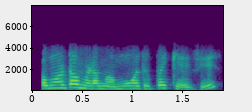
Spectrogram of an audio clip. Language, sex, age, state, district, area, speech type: Kannada, female, 18-30, Karnataka, Chitradurga, rural, conversation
